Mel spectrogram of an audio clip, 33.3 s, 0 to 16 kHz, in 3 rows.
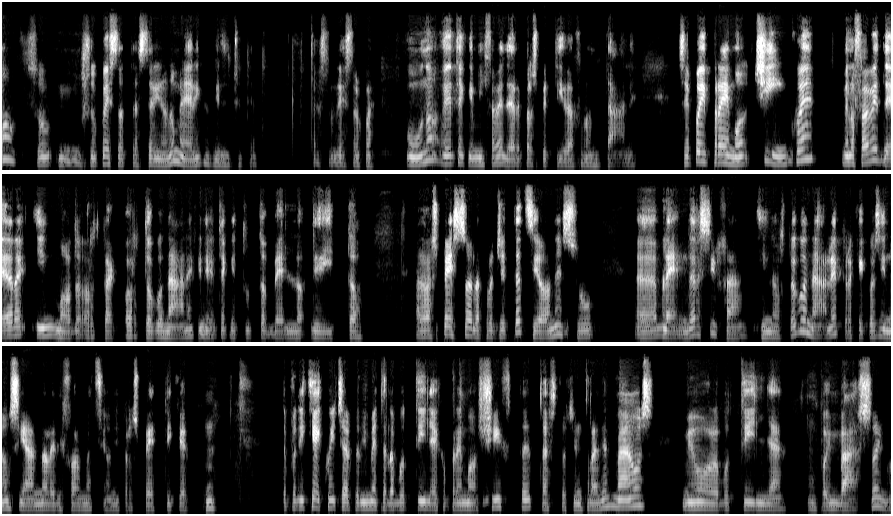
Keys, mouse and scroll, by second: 2.7-4.7 right drag, 4.8 KP_1, 9.6 KP_5, 26.8-28.7 middle drag, 31.2-32.9 middle drag.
